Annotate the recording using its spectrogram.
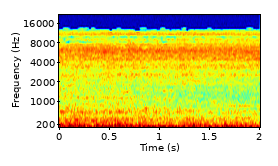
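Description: Room tone: a steady low hum under an even hiss, with no distinct sounds.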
